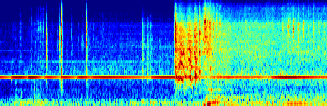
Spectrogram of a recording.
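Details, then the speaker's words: Dodge Magnum with JBA CARB-legal headers, just reassembled after flattening the header flanges: engine cranks and catches, then a light quick tick rides over the idle; header exhaust leak persists, owner suspects mismatched header port shape or tube diameter. "it's still making that sound unbelievable how is that even possible that's serious weekend I flattened the heck out of those things well that's a big old disappointing fail for for the day God it sounds worse almost"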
